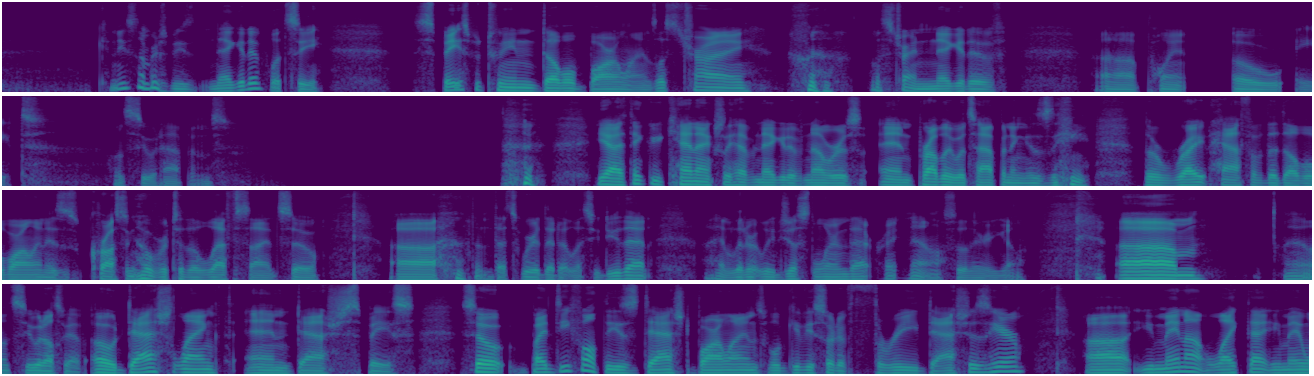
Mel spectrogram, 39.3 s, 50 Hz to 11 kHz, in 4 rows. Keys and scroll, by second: 7.6 -, 11.7 8, 24.9 super+z, 26.7 alt+super+a.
